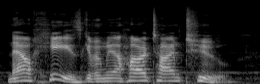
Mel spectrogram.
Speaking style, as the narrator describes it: Ross exclaims

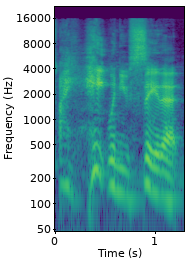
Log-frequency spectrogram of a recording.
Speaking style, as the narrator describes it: Evan exclaimed, like an infant, angrily

